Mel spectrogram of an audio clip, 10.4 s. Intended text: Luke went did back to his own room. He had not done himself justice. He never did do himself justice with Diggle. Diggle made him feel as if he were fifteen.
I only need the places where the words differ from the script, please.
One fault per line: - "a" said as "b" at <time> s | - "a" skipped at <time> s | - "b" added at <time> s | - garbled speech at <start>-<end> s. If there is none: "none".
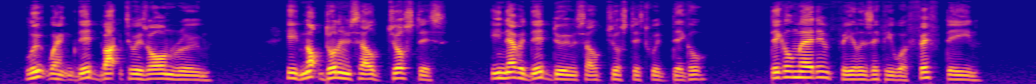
none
